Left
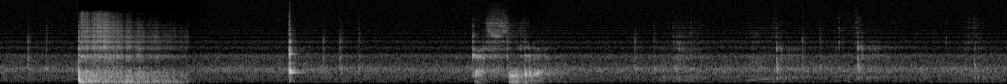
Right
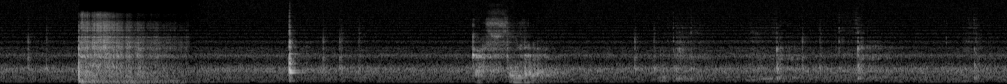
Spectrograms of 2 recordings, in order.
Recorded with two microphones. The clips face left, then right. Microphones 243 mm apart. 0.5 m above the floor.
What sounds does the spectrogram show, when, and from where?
0.8 s an explosion: 45° left (ahead or behind), 1.0 m
2.9 s tapping: 10° left (ahead or behind), 0.6 m
4.7 s a man speaking: 50° left (ahead or behind), 2 m
6.6 s chopping: 10° right (ahead or behind), 4 m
